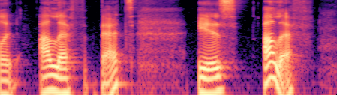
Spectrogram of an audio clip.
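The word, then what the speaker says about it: אלף: call it Alf is Alf Alf is uh a silent letter in standard pronunciation and so it doesn't make any sound at all but isn't it beautiful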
